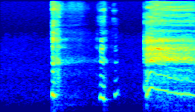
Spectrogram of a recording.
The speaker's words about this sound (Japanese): 顔隠して泣きながら何言ってんの？おかしすぎ。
